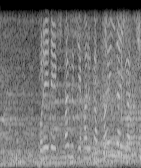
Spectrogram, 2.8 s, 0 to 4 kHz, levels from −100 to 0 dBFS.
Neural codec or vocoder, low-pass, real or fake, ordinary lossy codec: none; 3.6 kHz; real; AAC, 32 kbps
